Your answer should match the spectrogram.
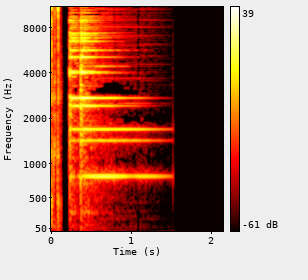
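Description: Subscribe-bell notification sound effect: a short click, then a bright bell ding that rings out and fades within about a second and a half.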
